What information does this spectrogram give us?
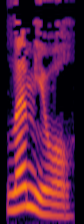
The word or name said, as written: lemuel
